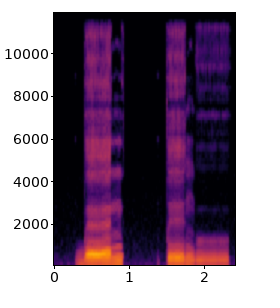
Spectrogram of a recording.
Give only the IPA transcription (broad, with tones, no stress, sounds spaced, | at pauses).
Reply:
b ɛː˧˥ n | p eː˧ ŋ ɯː˩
